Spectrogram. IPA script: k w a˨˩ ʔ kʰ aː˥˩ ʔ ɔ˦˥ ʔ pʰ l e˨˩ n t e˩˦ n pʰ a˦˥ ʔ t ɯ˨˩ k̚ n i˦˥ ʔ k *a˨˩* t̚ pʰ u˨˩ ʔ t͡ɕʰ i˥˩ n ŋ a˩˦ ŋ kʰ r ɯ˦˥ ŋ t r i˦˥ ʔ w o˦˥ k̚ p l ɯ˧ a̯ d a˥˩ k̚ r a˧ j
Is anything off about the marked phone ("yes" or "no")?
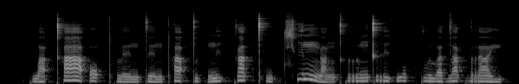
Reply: yes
